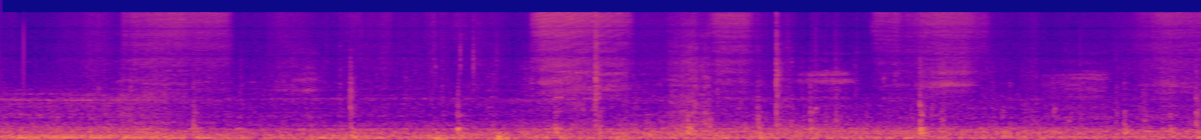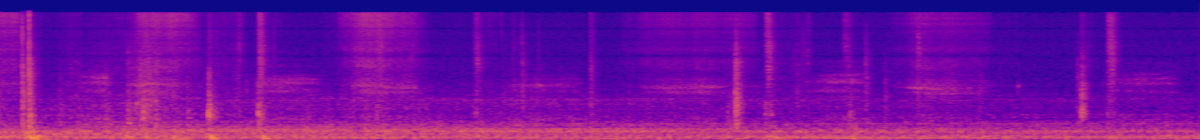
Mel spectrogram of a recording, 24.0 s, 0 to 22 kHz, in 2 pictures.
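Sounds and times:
low rumble: 0.0s - 24.0s
short rustles: 1.2s - 14.9s.

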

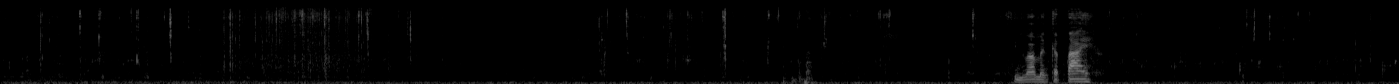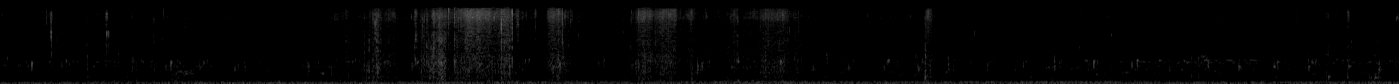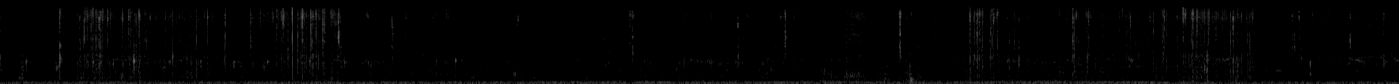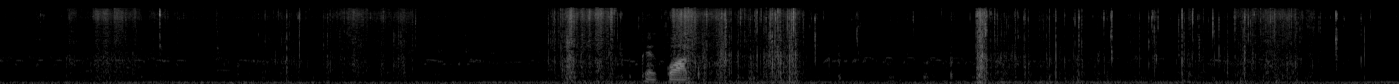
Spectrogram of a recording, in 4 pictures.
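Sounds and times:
crunchy chewing: 0.0s - 55.9s
plastic bags crinkling: 1.4s - 4.3s, 15.2s - 15.9s, 17.2s - 22.1s, 28.6s - 32.1s, 37.2s - 46.4s, 47.4s - 50.4s, 51.2s - 55.9s.

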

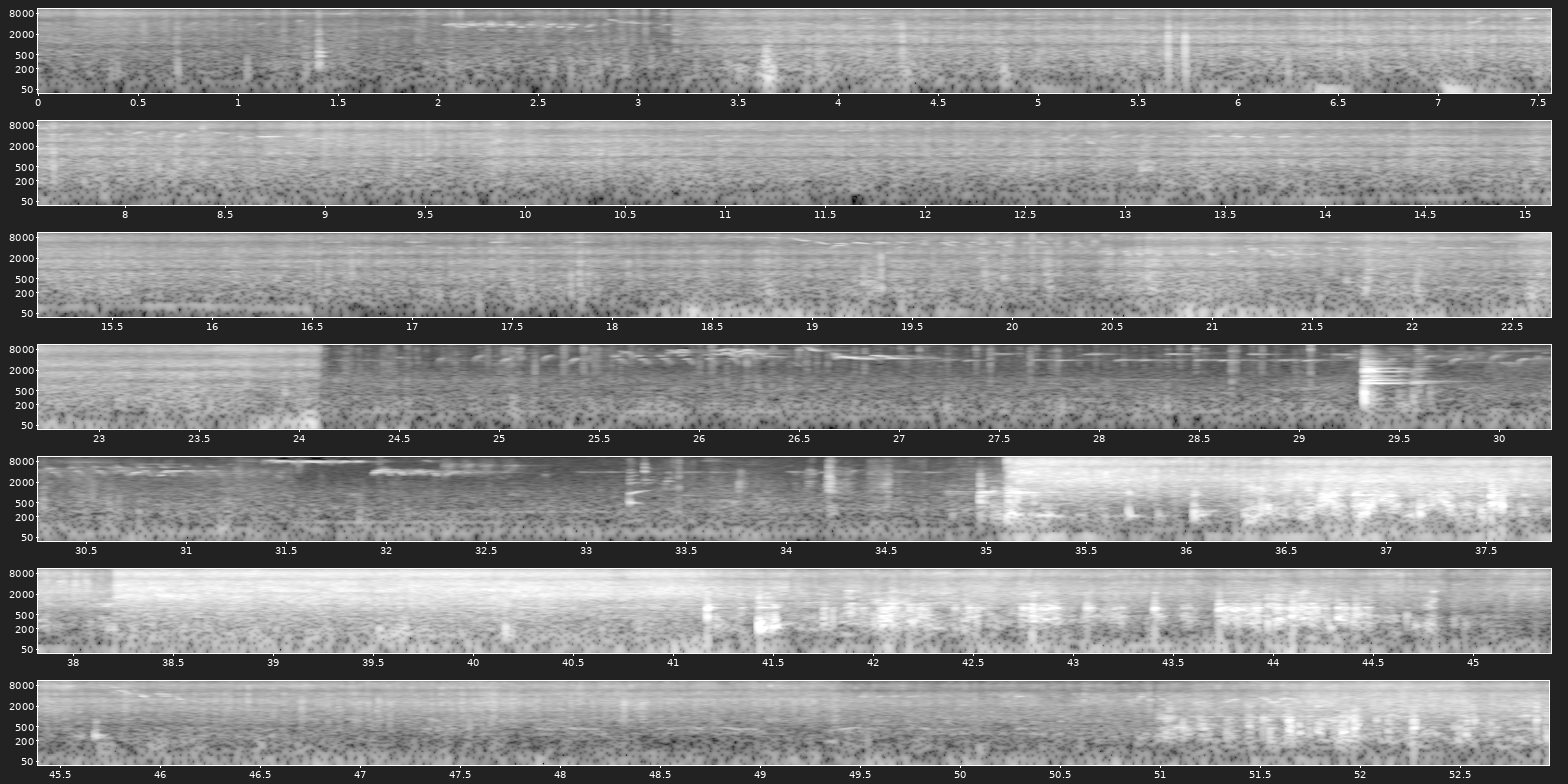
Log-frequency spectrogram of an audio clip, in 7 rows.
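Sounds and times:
meat sizzling on grill: 0.0s - 26.3s, 35.0s - 52.9s
birds chirping: 0.9s - 15.5s, 16.1s - 38.4s, 40.9s - 52.9s.

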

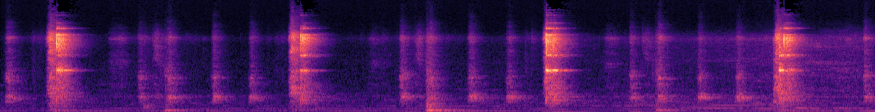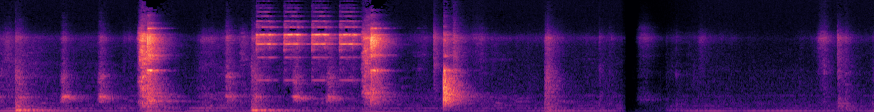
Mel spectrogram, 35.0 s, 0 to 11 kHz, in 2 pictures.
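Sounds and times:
heavy sharp exhales: 0.0s - 1.2s, 2.2s - 6.4s, 7.3s - 10.7s, 11.4s - 22.6s
low thuds: 17.7s - 18.8s
interval timer beeping: 22.5s - 24.9s.

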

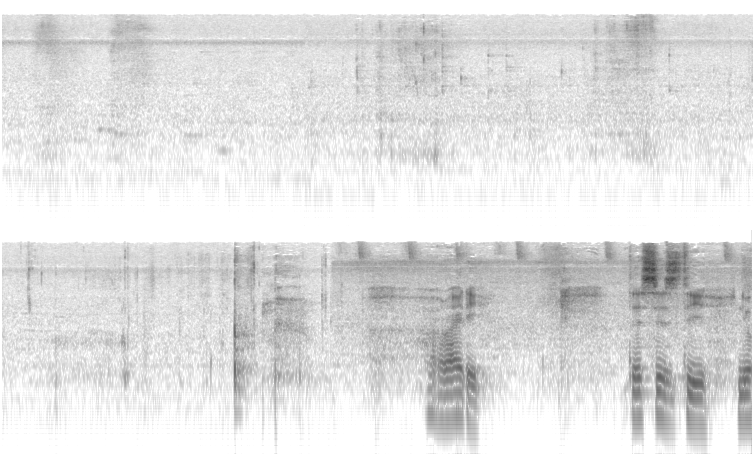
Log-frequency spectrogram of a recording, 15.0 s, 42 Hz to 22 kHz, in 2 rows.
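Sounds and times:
chewing: 3.5s - 10.9s.

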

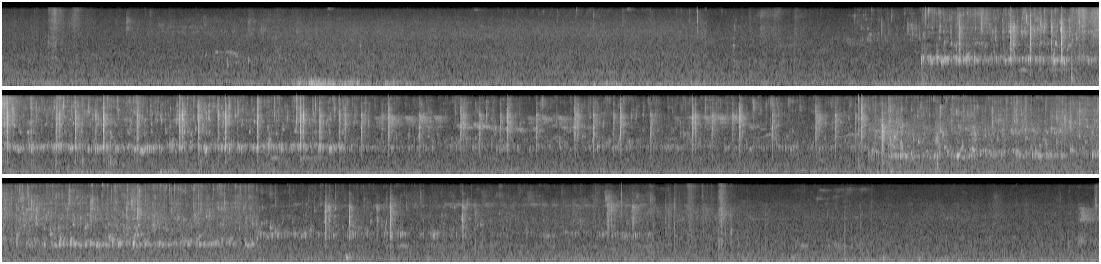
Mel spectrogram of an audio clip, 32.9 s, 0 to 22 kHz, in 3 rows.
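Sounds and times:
water trickling into pond: 8.4s - 29.2s.

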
